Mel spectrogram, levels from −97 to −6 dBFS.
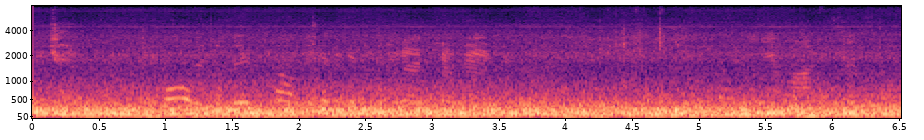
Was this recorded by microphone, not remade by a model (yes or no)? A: yes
